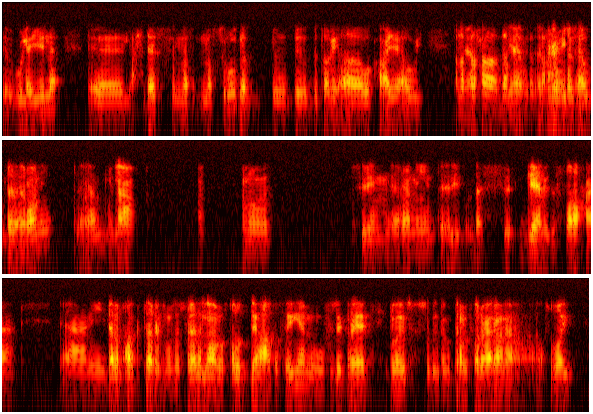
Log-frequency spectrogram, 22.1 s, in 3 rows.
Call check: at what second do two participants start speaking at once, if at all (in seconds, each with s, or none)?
5.7 s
